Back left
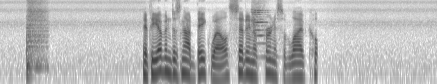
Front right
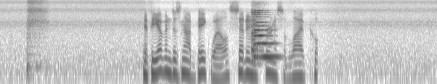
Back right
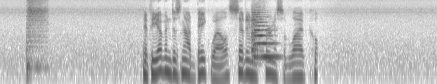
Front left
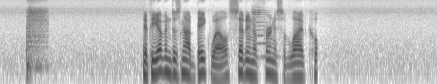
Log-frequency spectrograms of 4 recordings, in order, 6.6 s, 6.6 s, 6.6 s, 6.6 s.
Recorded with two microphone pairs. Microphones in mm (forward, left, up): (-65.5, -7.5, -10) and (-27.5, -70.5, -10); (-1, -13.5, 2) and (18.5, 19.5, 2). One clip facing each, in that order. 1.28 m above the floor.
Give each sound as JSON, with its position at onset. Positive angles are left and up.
{"t": 0.4, "sound": "a snare drum", "azimuth_deg": 125}
{"t": 2.1, "sound": "a man speaking", "azimuth_deg": 110}
{"t": 3.8, "sound": "a violin", "azimuth_deg": -100}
